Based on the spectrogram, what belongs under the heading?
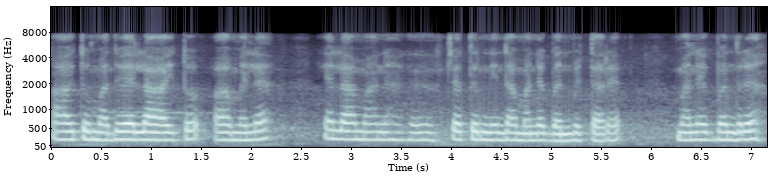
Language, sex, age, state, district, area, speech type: Kannada, female, 60+, Karnataka, Bangalore Rural, rural, spontaneous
